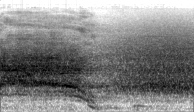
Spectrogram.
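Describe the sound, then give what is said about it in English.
Primal scream from a live music audience: a loud, sustained wash of many voices yelling at once, holding steady for a couple of seconds. “you can all do a primal scream, which is,”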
